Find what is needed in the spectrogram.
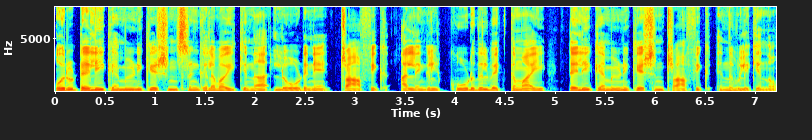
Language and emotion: Malayalam, neutral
